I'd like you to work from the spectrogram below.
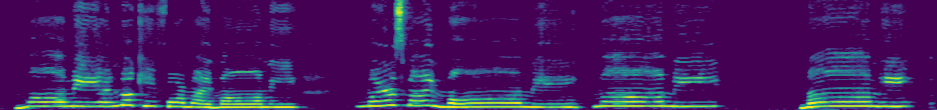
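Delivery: put-on eerie, creepy, very high little-kid voice. Retelling a story where the doctor answers the phone, in a creepy child voice. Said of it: "it's that kid's voice".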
